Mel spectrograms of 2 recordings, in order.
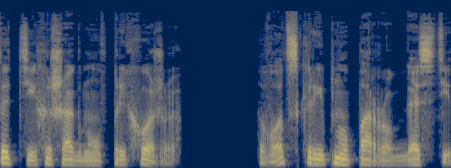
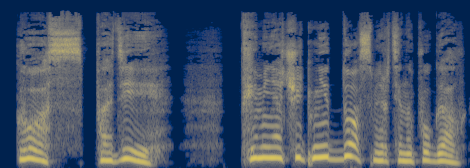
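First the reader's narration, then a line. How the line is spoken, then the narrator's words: Breathless exhale. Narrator (Russian): выдохнула Памела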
